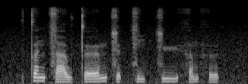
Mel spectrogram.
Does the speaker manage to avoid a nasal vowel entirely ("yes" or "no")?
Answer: yes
